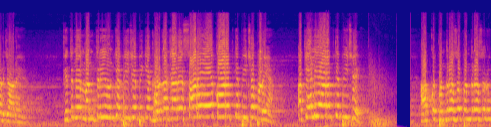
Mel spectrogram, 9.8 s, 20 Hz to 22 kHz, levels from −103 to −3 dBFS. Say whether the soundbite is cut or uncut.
cut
